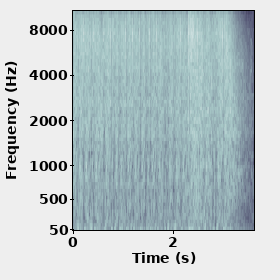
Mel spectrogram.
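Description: Sustained machine gun covering fire in a WW2-themed shooter game, a dense continuous rattle of rapid automatic bursts at full loudness for several seconds before tapering off.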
